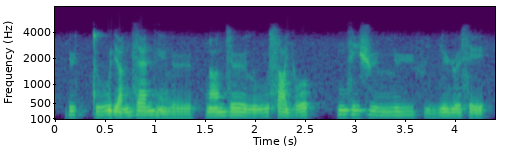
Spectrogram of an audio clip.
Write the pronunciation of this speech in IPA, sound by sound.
ɾ y˦˨ tː uː˧˥˧ ɾʲ ɑ˨˦ n z æ˦˥ n z ẽ˩ l øː˩ | ɾ ɑ̃˧˥˧ n z øː˦˨ l uː˨˦ s ɑ˦˨ j o˧˥˧ | n z i˦˥ ʒ y˦˨ lː yː˦˥ f i˩ β i˦˨ ɳ ø˦˥ s e˨˦

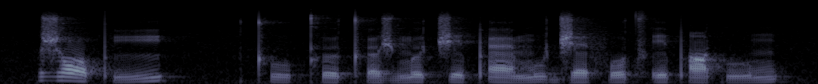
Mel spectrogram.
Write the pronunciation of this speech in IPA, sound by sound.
ʒ ɔ˥˨ pʼ y˨˥ | tʰ u˧˩ kʰ ɵ˧˩ tʼ œ˧˩ ʒ m ɵ˥˨ t͡ʃ e˧˩ pʼ æ˧˩ m u˥˨ d͡ʒ ɛ˧˩ f o˨˥ t͡sʼ e˨˥ pʼ ɑ˧˩ k u˨˥ m

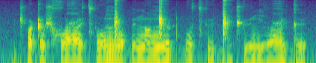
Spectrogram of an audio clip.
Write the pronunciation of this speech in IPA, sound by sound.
t͡ʃʼ ɔ ʈ o ʃ x o ʕ ø t͡sʼ o ŋ͡ǁ o ɓ ø ŋ ɑ ŋ͡ǁ ø ʈ ɓ o t͡sʼ ʉ ɡ͡ǁ ø t͡ʃʼ ʉ n i l o ʕ y ɡ ø

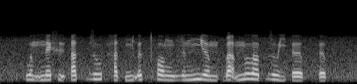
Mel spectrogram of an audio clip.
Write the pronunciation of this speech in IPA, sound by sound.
h w ə̰˧˨ m n ɛ˧ x ɨ̰˧˨ ʔ a˦˥ t̚ z u˧ h a˨˩ t̚ ɲ ṵ˧˥ ə̯ t̪ʰ ɔ˨˩ ŋ z ə˨˦ n ɲ əː˨˩ m ɓ a̰˧˥ m l ɔ˦˥ t̚ z u˧˩ j ʔ əː˨˩ p̚ ʔ ə˨˩ p̚

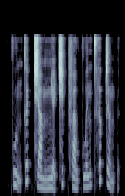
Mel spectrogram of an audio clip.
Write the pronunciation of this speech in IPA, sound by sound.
k w ṵ˧˨ ŋ k ə˦˥ t̚ t͡ɕ a˨˩ m ɲ ɛ˧˩ t͡ɕ ə˦˥ p̚ f a˨˩ w k w ə˨˦ n t̪ʰ ə˦˥ p̚ z ə̰˧˨ m ʔ

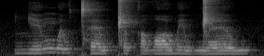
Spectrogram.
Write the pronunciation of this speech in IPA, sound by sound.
ʎ e ŋʷ e w ǀʰ ɛ w ǁ ə k ɘ ðˤ e w e w ŋ͡ǁ ɛ w

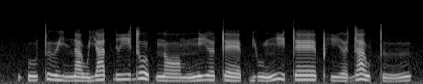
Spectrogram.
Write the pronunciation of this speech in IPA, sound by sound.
ʔ u˩˧ t̪ ɯː˧˩ j n a˩ w j a˧ t̚ ʋ i˧ d oː˥˨ p̚ n ɔː˩ m n i˧ ə̯ t̪ ɛː˧˩ p̚ j u˧˩ ŋ i˥˨ t̪ ɛː˧ pʰ i˩ ə̯ d a˥˨ w t̪ ɯː˩˧

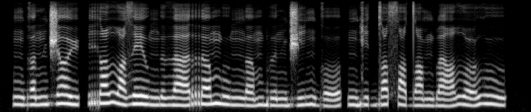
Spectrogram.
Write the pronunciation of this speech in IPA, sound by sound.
ŋ ɡ ʌ˨ n d͡ʒ ʌ˦˨ y̯ | r i˧˥ ðˤ ʌ˨˩˦ z e˦˨ u̯ ŋ ɯ˨ ð a˨˩˦ r ʌ˧˥ m u˨ ŋ ʌ˨˩˦ m b ɯ˨ n d͡ʒ i˧˥ ŋ ɡ o˨˩˦ | ŋ ɡ i˨ d ɯ˧˥ sˤ i˨ dˤ ɛ˨ m b a˨˩˦ ðˤ u˨˩˦ ɣ u˦˨

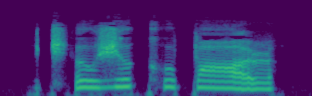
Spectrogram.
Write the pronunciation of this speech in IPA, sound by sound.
t͡ʃʼ ə o̯ ʒ ə kʰ ʊ p ɑ ɭ

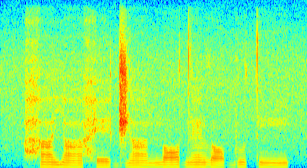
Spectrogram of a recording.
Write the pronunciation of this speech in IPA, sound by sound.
h ã˦ j ã˧ h e˨ d͡ʒ ã˧ n ɔ˦ d ɛ̃˦ l ɔ˧ b u˦ t ĩ˦

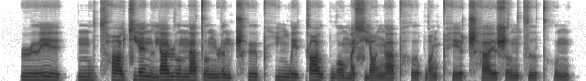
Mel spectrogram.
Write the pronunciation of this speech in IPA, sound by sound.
ɻ ɻ̩˧˥ e˥˩ ɪ̯ | n̪ u˨˩ t͡sʰ ɑ˧˥ ʊ̯ t͡ɕ j ɛ˥˩ n l j ä˥ ɻ ɤ˥˩ n̪ ä˥ t̪ ɤ˧˥ ŋ ɻ ə˨˩ n ʈ͡ʂʰ ɻ̩˥ pʰ i˥ ŋ w e˨ ɪ̯ k ɑ˥˩ ʊ̯ p w ɔ˨˩ m ä˦ ɕ j ɑ˨˩ ŋ ä˧˥ pʰ ɤ˨˩ p w ɑ˦ ŋ pʰ e˨˩ ɪ̯ ʈ͡ʂʰ a˧˥ ɪ̯ ʂ ɤ˧˥ ŋ t͡s ɹ̩˥˧ t̪ʰ ʊ˥˩ ŋ

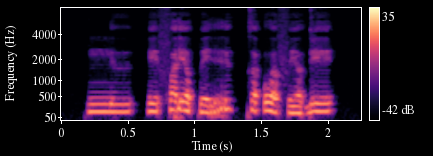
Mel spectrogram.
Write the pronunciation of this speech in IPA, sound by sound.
nː ɨ˧ | e˧ f ɐ˦ ɾ e˧ ɐ̯ p e˨ r ɨ˦ kː ɐ˦ ʔ o˨ ɐ̯ f e˨ ɐ̯ ɠ e˦

